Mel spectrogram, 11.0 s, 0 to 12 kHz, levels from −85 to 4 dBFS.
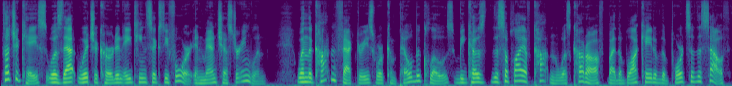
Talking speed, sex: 235 wpm, male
